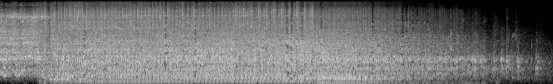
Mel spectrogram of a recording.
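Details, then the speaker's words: Zero-turn riding mower cranking on a new 12V LiFePO4 lithium battery, used uncharged straight out of the box. Brisk, even cranking, then the engine catches immediately and runs smoothly without a stutter. "No problem at all. That didn't even stutter. More than enough cranking power to get this battery going."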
